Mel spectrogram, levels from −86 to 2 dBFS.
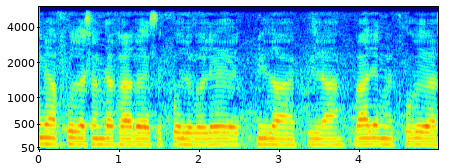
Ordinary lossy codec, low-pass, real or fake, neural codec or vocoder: none; 5.4 kHz; fake; codec, 44.1 kHz, 3.4 kbps, Pupu-Codec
